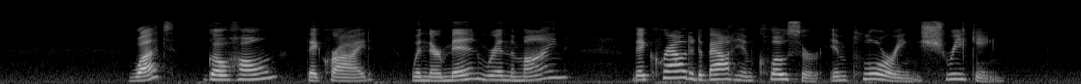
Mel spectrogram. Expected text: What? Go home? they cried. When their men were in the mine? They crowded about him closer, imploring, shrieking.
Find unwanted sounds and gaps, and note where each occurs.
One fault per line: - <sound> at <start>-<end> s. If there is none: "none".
none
